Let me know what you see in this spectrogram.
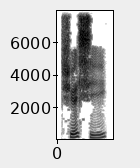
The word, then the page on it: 学习: xue xi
